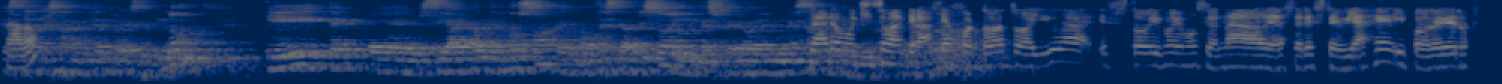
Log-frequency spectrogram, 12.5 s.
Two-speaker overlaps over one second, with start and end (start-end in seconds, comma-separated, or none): 6.8-8.0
